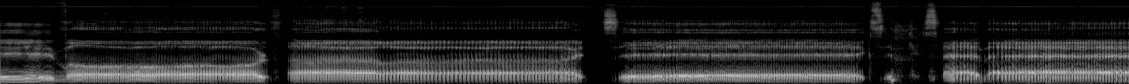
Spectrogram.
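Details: Deliberate long, drawn-out voiced burps, several seconds each with brief breaths between, counting to 10 in English by burping, then almost vomiting.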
